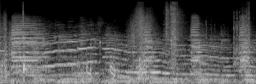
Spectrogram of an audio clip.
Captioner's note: gulping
